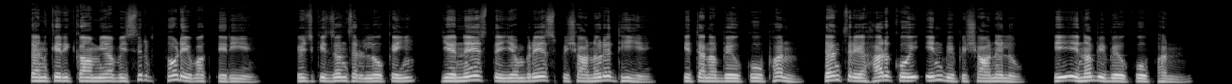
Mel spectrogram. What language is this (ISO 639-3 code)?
bhd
